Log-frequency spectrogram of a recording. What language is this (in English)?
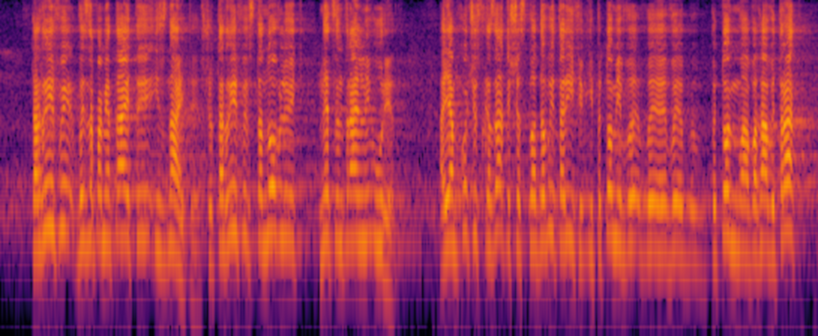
Ukrainian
